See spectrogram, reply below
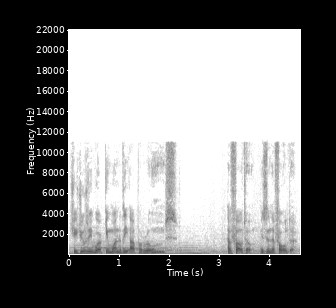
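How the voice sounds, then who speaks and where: An actor playing a calm, businesslike mob adviser laying out a job in a video game cutscene. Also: male voice, lowish voice. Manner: measured, businesslike. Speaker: mob consigliere. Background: music score.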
